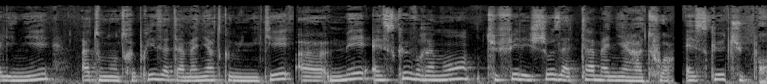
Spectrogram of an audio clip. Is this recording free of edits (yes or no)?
no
